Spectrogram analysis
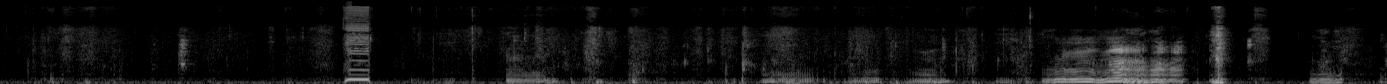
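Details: Two dogs play-wrestling as they do every morning, making a brief sharp yelp, then a run of irregular grumbling growls and snorts, ending in a wavering, moaning whine with scuffling sounds between.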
